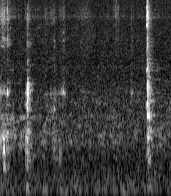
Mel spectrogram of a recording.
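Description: Near silence with two faint clicks about one and a half seconds apart, the second the sharper, as a phone wallet case is handled.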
